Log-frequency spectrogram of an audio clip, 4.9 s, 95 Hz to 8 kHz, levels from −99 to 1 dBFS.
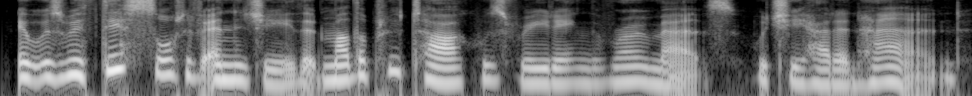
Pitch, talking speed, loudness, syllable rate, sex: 195 Hz, 235 wpm, -19 LUFS, 6.0 syllables/s, female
